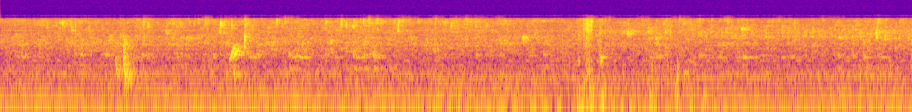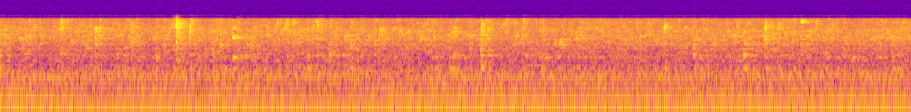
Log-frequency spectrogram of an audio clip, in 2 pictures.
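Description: Hang-on-back aquarium filter spilling a steady stream of water back into a turtle tank, a faint constant trickle with a few louder drips.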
